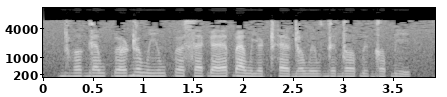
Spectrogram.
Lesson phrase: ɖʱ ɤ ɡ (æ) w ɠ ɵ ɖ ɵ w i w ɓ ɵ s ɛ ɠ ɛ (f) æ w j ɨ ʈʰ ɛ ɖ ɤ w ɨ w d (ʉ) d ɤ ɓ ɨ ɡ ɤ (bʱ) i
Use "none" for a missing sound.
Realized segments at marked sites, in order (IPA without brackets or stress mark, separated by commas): ɛ, ɓ, ɨ, ɓ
